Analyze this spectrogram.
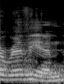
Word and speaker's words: Rivian: I got a Rivian.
